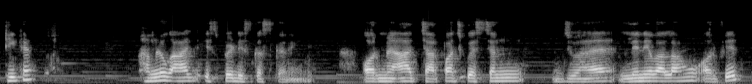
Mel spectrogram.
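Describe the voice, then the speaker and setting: Male online tutor, mellow dull-toned voice, keeps checking understanding, faint music underneath. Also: fairly high pitch. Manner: conversational, frequent "ठीक है?" check-ins, mixes English phrases. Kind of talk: explaining exam questions to students. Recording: slightly dull audio with faint background music.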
